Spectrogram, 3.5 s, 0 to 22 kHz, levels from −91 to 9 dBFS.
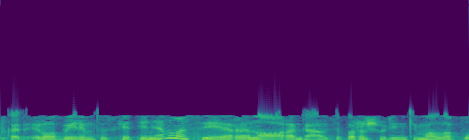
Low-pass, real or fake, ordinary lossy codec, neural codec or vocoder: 7.2 kHz; fake; AAC, 16 kbps; codec, 16 kHz, 2 kbps, X-Codec, WavLM features, trained on Multilingual LibriSpeech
